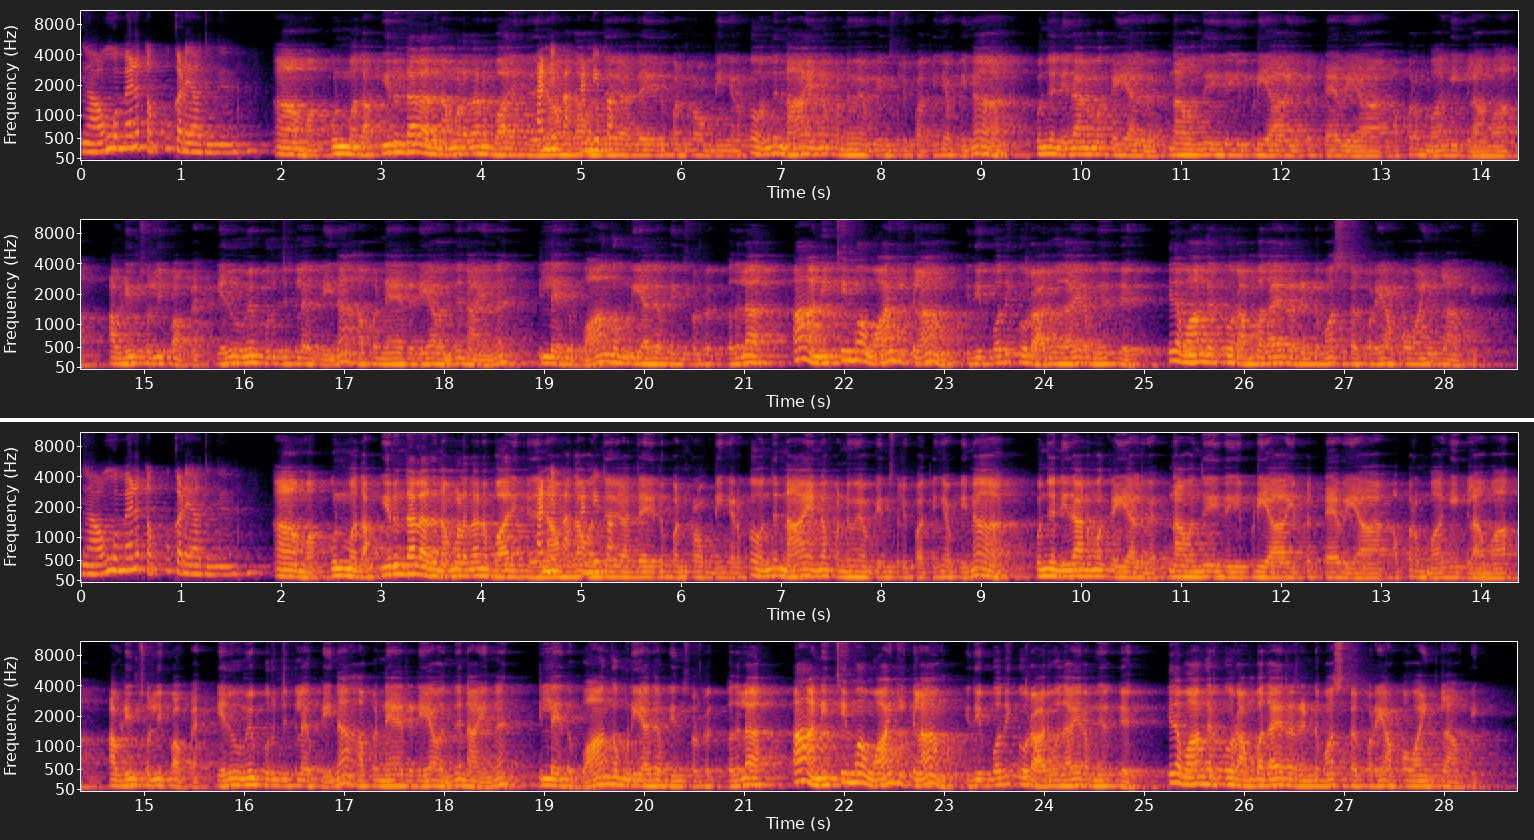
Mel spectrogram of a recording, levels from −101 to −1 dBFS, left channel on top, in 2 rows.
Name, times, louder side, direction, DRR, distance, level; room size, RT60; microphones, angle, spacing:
voice 1, 0.0-1.8 4.6-5.4, equal, ahead, 8 dB, 0.8 m, -26 dB
voice 2, 1.9-9.2 9.5-14.3 14.6-18.6 18.9-21.2 21.5-24.9 25.2-28.3, right 2 dB, 40° right, 6 dB, 1.1 m, -25 dB
21.5 x 12.5 x 3.9 m, 1.4 s
head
